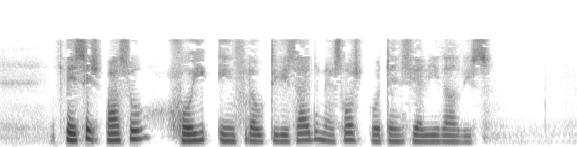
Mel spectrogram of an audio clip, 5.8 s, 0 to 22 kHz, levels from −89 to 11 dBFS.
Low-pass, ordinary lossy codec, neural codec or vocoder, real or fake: 7.2 kHz; MP3, 32 kbps; codec, 16 kHz in and 24 kHz out, 0.9 kbps, LongCat-Audio-Codec, four codebook decoder; fake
